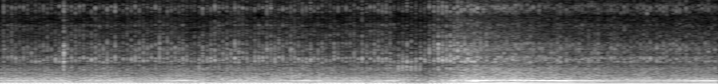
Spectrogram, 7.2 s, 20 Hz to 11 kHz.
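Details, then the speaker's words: Mountfield V35 150cc (HP 414) lawn mower after carb clean, running before new throttle cable is fitted: fairly steady speed with irregular pops and light clacks; owner suspects the carburettor needle needs sorting. "Yes, that's still popping and clacking. So I think that needle is going to need sorting out."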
